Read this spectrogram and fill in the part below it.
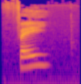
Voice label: "fei1", Mandarin; colors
